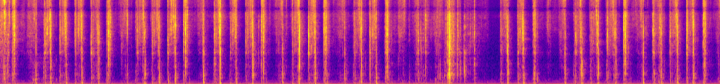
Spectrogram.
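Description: Oracle card deck shuffled by hand, a long run of quick, crisp riffling snaps and slaps at close range, fairly quiet and rhythmic, with one brief pause near the end.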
